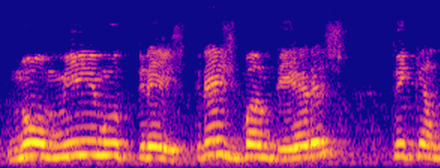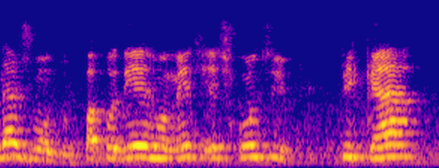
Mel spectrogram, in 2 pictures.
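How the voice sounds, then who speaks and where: A man's voice: sits high, moderate pace, darkish tone, highs cut off. A man preaching in a loose, insistent live-stream chat, repeating himself as he goes. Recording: roomy, distant mic, faint noise.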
